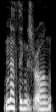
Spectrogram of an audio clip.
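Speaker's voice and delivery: high, loud and tearful, gasping for air; gulping and gasping. Acted. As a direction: choke it out between sobs. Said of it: "she gulps and gasps".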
